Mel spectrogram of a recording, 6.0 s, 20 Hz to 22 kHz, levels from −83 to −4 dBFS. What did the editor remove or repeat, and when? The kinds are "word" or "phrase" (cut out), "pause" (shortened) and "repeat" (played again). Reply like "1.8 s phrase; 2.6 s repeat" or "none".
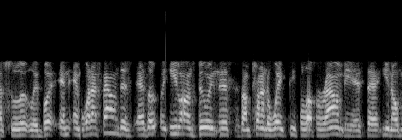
1.2 s word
